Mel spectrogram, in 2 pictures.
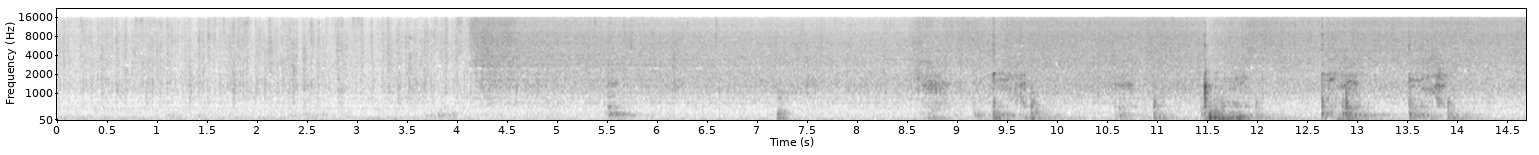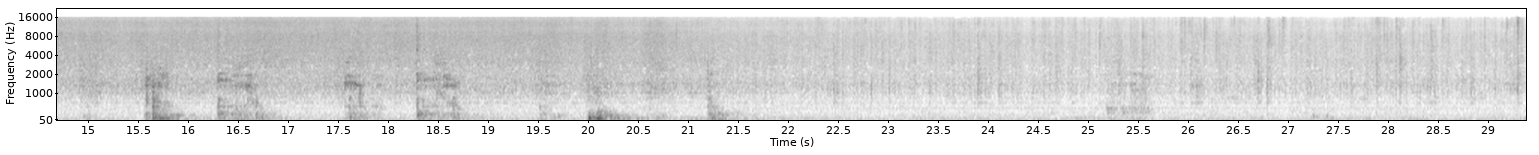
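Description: Fried rice sizzling in a hot wok, the sizzle growing louder about four seconds in. From about 8 to 21 s the rice is stirred with a metal spatula, which knocks and scrapes against the wok many times, then only the steady sizzle remains.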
